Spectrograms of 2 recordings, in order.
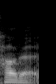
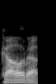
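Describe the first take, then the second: First: It is said the Dutch way. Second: It is said the usual English way.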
